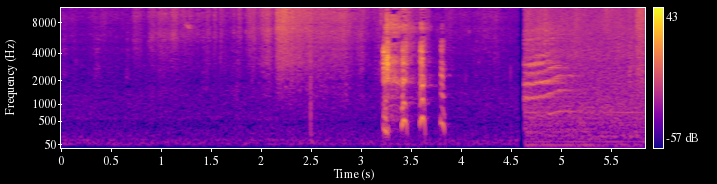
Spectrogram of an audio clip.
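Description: A small black-and-white puppy giving four quick, high yips in a row. Near the end the sound cuts suddenly to a louder steady background hum with a brief warbling call.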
